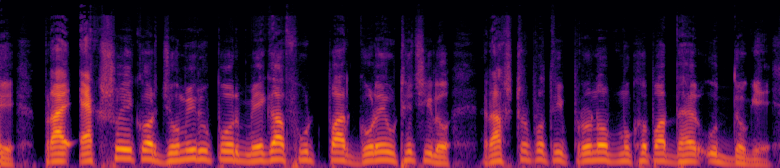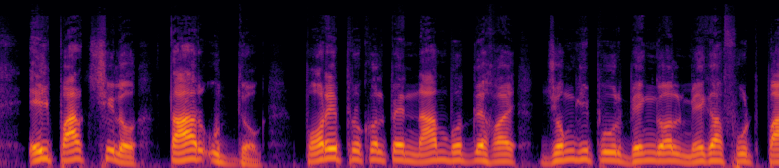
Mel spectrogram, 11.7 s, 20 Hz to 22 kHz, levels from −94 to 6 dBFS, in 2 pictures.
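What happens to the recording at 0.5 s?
At 0.5 s the speech plays through intact, with no dropout, click, distortion or other disturbance at that moment.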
